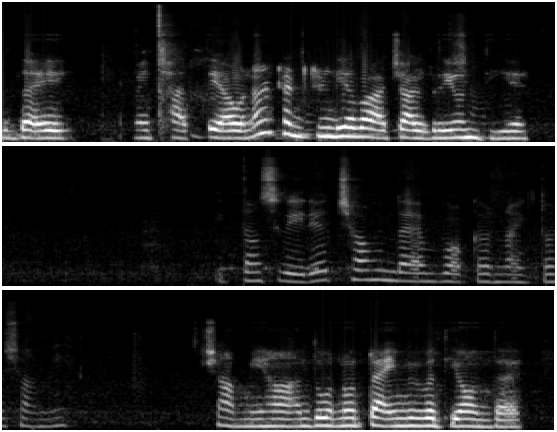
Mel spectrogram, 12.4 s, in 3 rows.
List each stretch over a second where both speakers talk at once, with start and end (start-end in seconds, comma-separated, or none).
1.6-3.8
